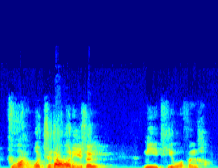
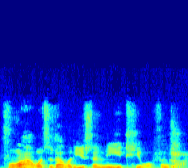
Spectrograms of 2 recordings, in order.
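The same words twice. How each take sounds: First: It is said in a joyful, glad tone. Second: It is said in a resigned, helpless tone. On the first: The future is welcomed with trust. The speaker calls it right. "我们可以欢乐的来唱这首诗歌" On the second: There is nothing to be done but accept it. The speaker calls it wrong. "莫可奈何的唱啊"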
